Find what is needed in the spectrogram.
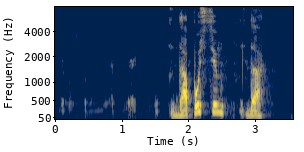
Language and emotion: Russian, positive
